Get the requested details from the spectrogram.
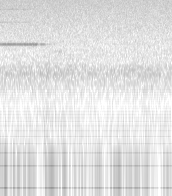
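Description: A coffee pot gives a single faint, high electronic beep that fades after about half a second, leaving only a low background hum. Nobody speaks.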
